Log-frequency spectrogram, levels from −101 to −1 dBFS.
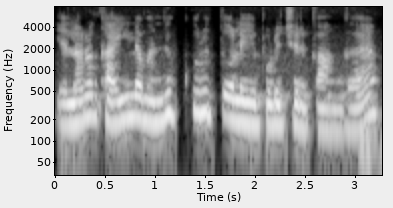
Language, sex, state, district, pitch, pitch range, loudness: Tamil, female, Tamil Nadu, Chennai, 180 Hz, 165-220 Hz, -15 LUFS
